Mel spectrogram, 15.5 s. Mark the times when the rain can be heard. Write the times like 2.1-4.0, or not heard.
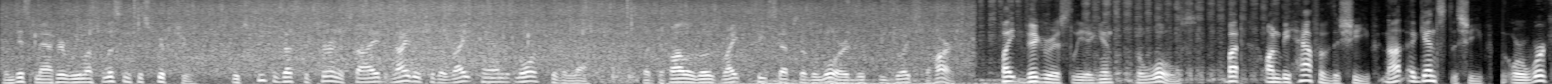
0.0-9.8.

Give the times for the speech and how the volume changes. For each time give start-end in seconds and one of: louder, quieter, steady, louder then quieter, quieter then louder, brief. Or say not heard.
0.0-15.4 steady.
